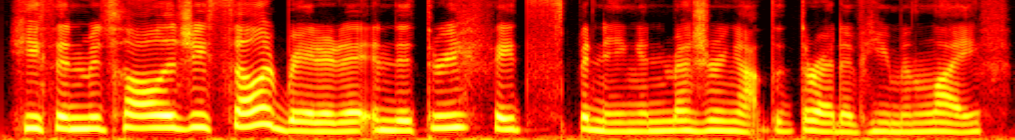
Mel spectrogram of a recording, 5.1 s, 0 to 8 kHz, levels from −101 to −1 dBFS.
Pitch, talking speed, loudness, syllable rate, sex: 220 Hz, 200 wpm, -18 LUFS, 5.9 syllables/s, female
